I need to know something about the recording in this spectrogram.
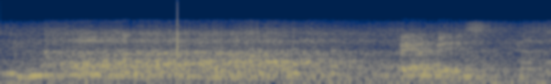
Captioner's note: laughs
